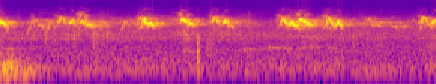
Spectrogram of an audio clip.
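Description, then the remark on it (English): Birds chirp in quick, bright bursts over soft ambient background, several calls overlapping with short pauses between. “Feel the earth, the dirt under your feet, and the wind caressing your body, and the coolness, and the chirping, joyful mornings of the birds.”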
